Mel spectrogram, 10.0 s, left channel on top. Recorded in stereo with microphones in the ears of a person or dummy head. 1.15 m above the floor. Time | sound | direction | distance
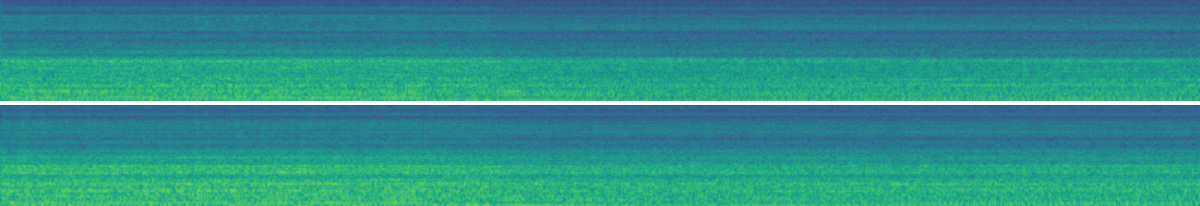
0.0 | an engine running | 30° right (ahead or behind) | 1.8 m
